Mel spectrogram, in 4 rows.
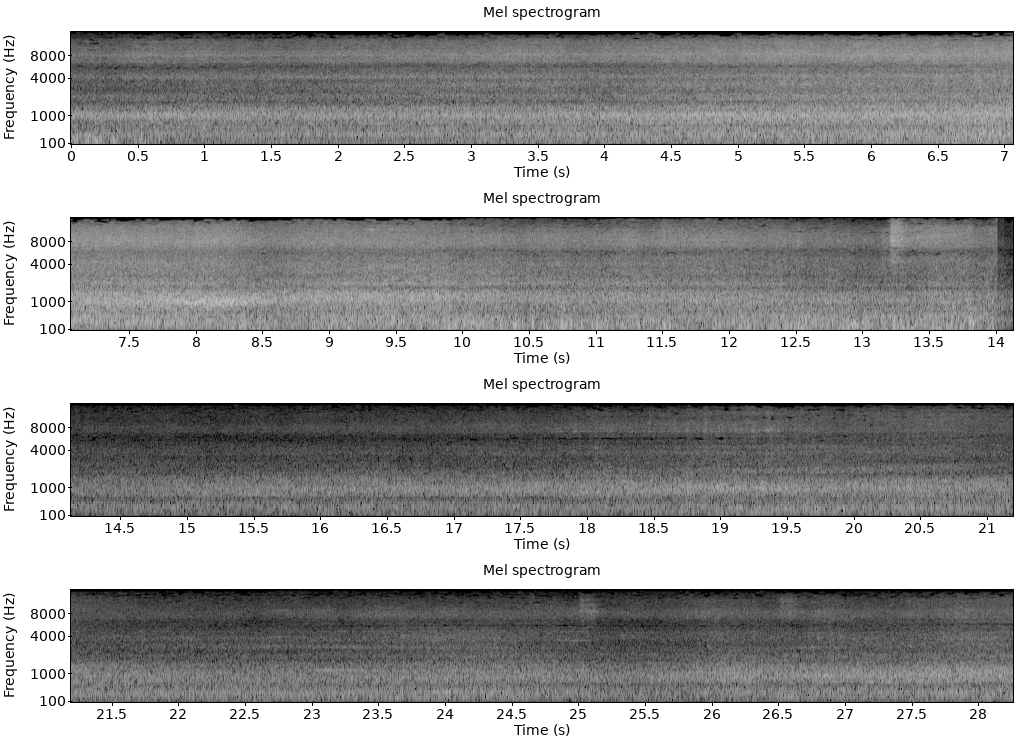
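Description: Heavy diesel trucks pulling away. First a Mitsubishi Fuso truck's engine grows louder through the first half and cuts off suddenly about halfway. Then a Hino Ranger SG 260TH's diesel engine runs more quietly and steadily.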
